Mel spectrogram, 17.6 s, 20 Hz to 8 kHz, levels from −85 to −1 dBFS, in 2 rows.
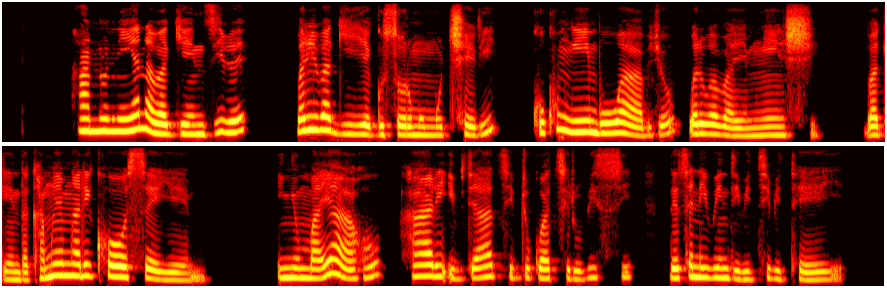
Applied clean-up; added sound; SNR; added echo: none; none; none; none.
